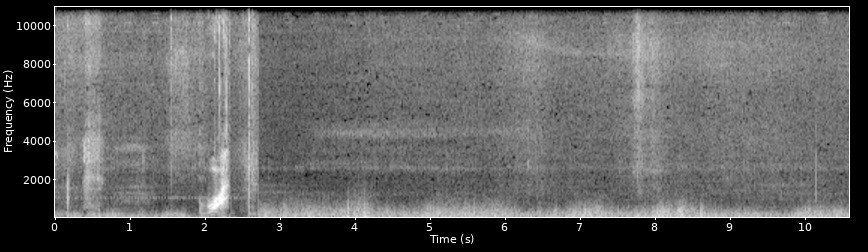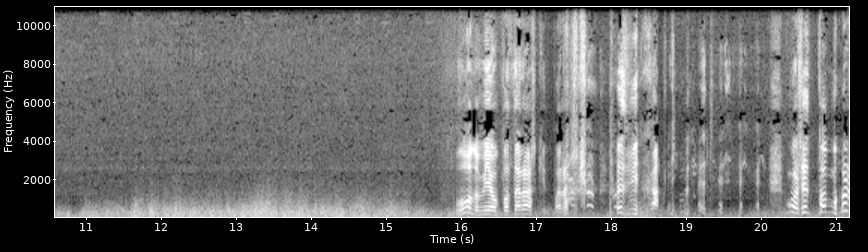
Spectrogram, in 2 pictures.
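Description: Wind blows outdoors across open snow.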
